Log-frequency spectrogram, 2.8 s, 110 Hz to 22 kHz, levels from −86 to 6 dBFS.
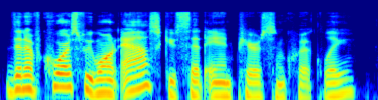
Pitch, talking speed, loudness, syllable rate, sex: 160 Hz, 235 wpm, -20 LUFS, 5.7 syllables/s, female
